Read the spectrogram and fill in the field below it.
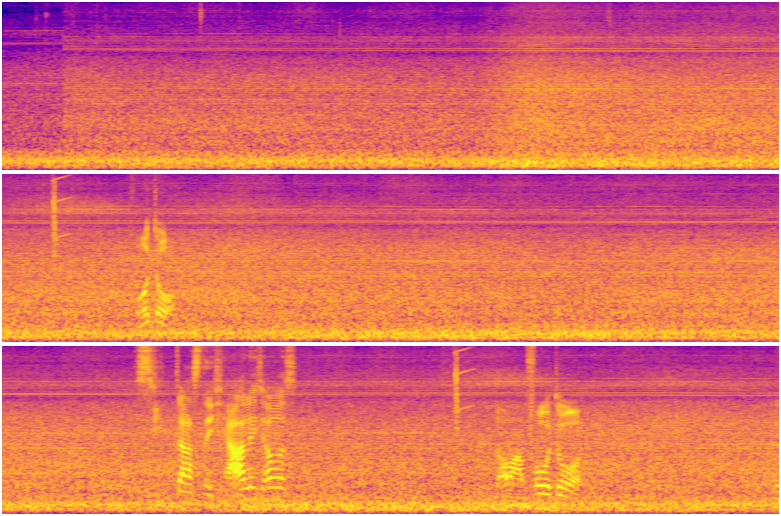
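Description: A jet airliner's engines roar as it speeds down a runway and takes off.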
